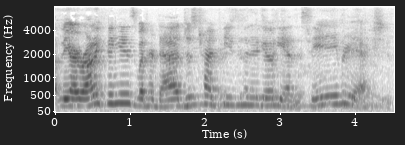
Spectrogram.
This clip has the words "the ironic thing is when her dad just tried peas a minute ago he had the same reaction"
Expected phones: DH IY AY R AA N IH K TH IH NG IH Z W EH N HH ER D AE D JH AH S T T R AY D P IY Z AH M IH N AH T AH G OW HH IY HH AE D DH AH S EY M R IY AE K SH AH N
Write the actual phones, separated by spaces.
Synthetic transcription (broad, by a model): DH IY AY R AA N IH K TH IH NG IH Z W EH N ER D AE D JH AH S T T R AY D P IY Z AH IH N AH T AH G OW HH IY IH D DH AH S EY M R IY AE K SH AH N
